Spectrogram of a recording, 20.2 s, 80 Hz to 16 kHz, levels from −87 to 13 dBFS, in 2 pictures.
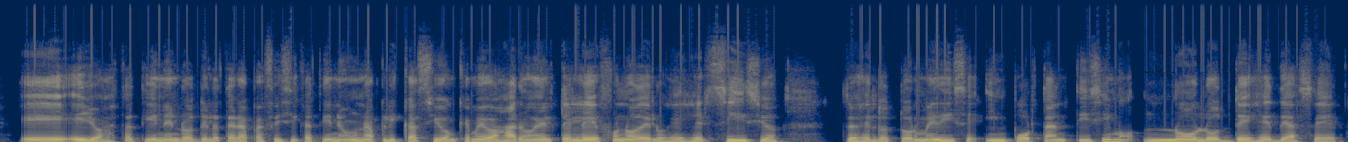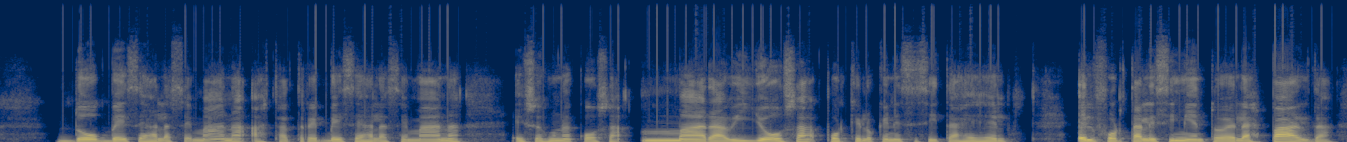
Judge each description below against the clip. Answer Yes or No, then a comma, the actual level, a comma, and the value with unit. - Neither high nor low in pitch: Yes, medium, 145 Hz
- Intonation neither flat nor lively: No, narrow, 2.1 semitones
